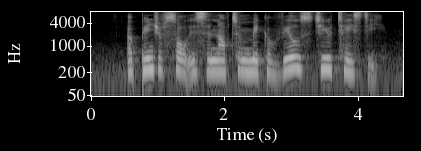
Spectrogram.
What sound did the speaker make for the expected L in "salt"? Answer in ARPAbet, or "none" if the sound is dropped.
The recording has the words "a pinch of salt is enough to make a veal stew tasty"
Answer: L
